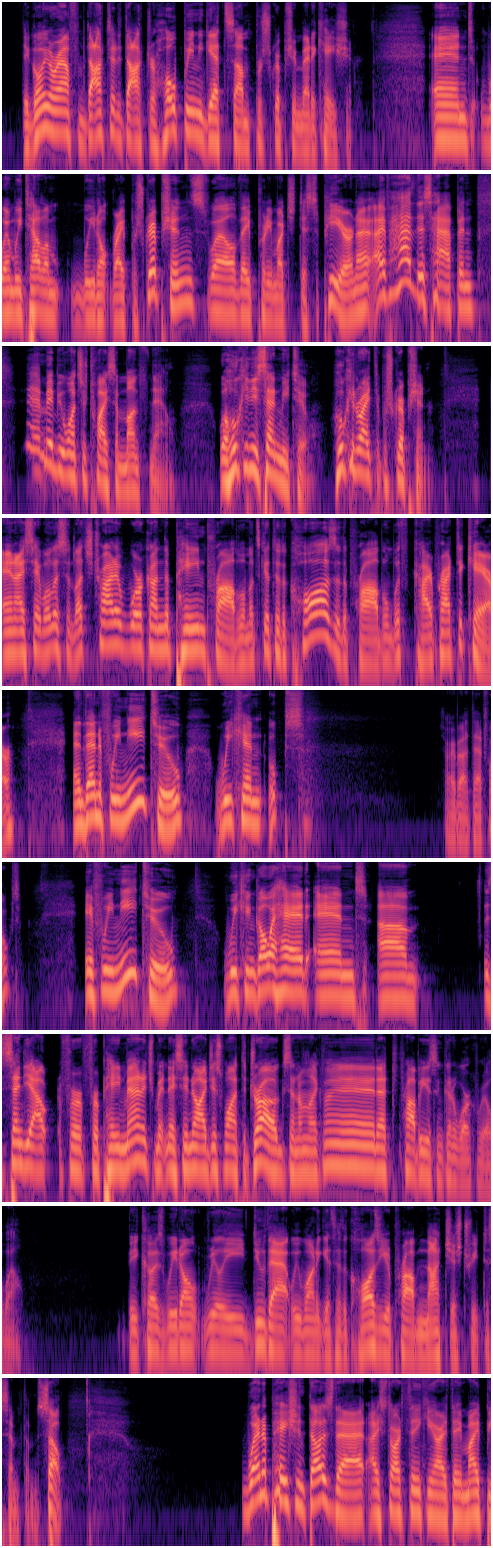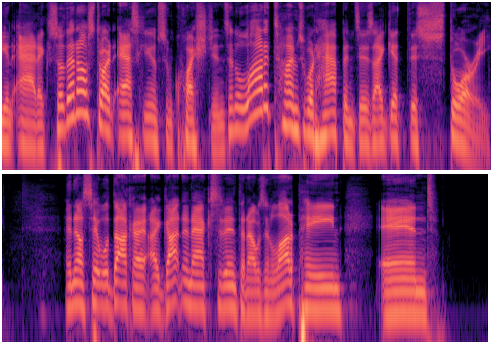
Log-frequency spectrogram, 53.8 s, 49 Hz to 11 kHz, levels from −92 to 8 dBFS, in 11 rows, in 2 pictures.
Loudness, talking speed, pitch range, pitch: -18 LUFS, 230 wpm, 120-160 Hz, 140 Hz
